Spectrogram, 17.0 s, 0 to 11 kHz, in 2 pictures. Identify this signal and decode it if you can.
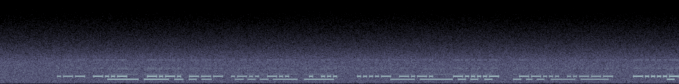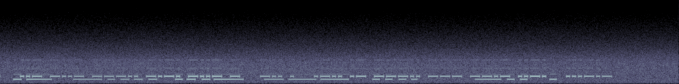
Morse code, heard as two keyed tones, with radio static and fading. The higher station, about 32 wpm, 1060 Hz: WX COLD ES 4C - 72 - UX8CXT DE LA8OQF <SK>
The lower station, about 15 wpm, 670 Hz: 73 73 EA6VOH DE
